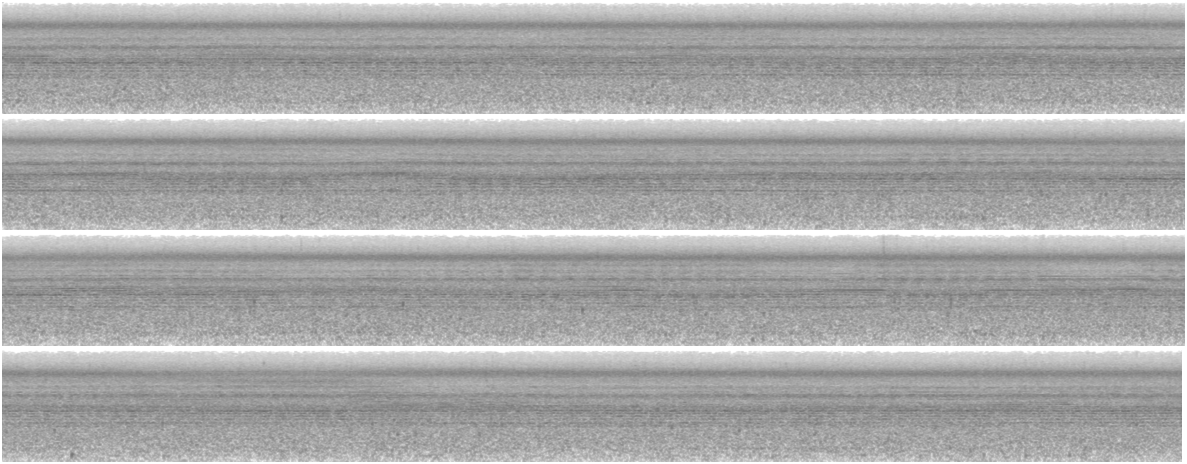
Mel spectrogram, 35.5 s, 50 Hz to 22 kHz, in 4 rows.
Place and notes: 種瓜坑, 埔里鎮成功里 - Cicada and stream sounds
Cicada and stream sounds
Zoom H2n MS+XY
Puli Township, Nantou County, Taiwan, 18 May 2016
